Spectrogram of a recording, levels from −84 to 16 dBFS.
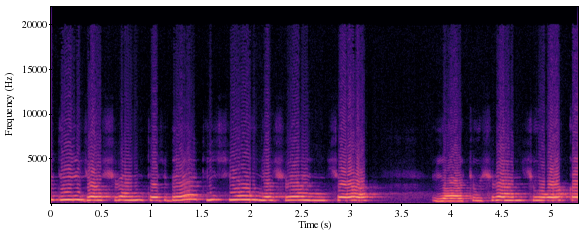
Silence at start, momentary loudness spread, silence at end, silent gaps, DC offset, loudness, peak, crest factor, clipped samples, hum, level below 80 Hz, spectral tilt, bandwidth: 0 s; 4 LU; 0 s; none; under 0.1%; -12 LUFS; -4 dBFS; 6 dB; under 0.1%; none; -46 dBFS; -3.5 dB/octave; 15.5 kHz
